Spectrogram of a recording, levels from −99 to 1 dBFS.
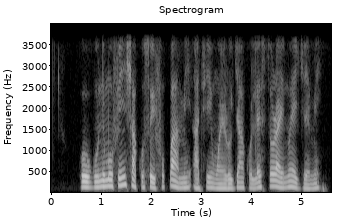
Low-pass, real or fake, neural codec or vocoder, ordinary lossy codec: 3.6 kHz; real; none; none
